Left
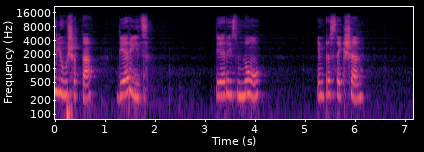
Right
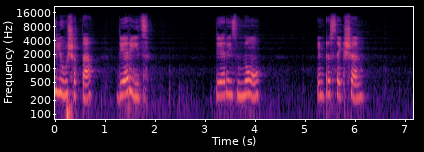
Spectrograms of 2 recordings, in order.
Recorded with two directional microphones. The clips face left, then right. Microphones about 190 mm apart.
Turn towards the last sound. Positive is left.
turn(degrees=-25)  # may be behind; listen again after turning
